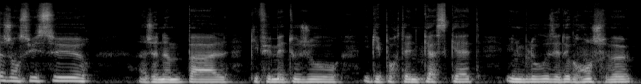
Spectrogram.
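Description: A man's voice: mid-range voice, warm tone, voice pushed up, natural voice. A man reading the part of a vengeful widowed milkmaid, harsh and accusing.

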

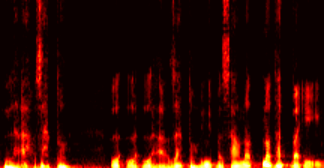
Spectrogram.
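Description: A man's voice: expressive, a little fast, warm tone, breathy edge, faint music behind, heavily acted. A man voicing a terrified young male servant who stammers and pleads with a ghost, in a horror audiobook. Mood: shaken. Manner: stammering, pleading, shrill with fear.

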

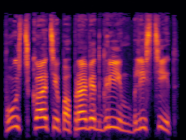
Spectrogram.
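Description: A woman's voice: fairly high pitch, unhurried, a little mellow, no echo, clean studio sound. A woman voicing a timid male camera operator with a bad cold, who speaks through his nose. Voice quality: nasal, stuffy. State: sick with a cold.

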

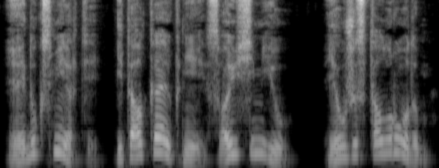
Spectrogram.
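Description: Man voicing pompous mayor, flustered, indignant, lively pitch. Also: normal speed, breathy edge, dry recording, clean studio sound. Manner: indignant, easily rattled.

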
